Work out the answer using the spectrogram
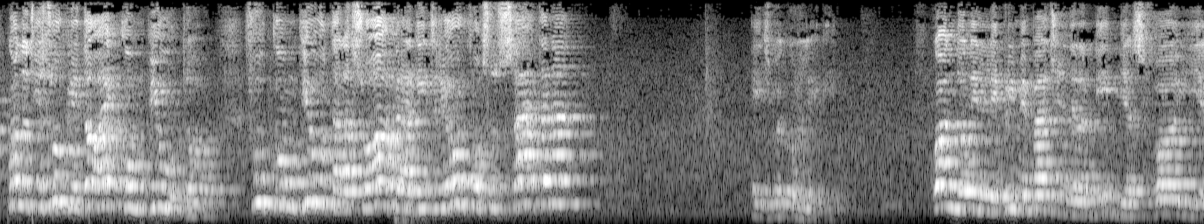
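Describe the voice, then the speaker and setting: A man preaching a sermon, emphatic, swinging between loud declarations and hushed asides, in a church hall. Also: high voice, background noise. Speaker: pastor. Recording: echoey hall, distant mic, dull sound.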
